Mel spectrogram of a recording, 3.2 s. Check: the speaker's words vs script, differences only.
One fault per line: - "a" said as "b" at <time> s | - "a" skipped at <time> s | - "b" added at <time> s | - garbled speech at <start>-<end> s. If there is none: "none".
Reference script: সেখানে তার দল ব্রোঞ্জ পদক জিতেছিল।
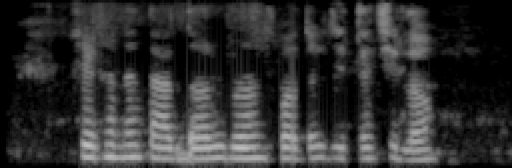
none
